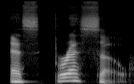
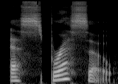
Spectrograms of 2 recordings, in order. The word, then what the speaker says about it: espresso: Espresso. And the final syllable is just a clean O sound. So altogether, espresso.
